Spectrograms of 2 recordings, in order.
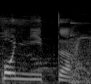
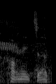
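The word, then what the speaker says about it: Ponyta: Going on a quick tangent here, I pronounce it Ponita.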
